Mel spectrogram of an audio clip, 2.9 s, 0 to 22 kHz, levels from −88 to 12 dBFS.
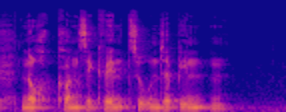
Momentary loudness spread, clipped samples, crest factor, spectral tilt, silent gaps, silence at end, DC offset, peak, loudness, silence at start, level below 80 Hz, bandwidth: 9 LU; under 0.1%; 18 dB; -5.5 dB/octave; none; 0.55 s; under 0.1%; -12 dBFS; -30 LUFS; 0 s; -56 dBFS; 14.5 kHz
